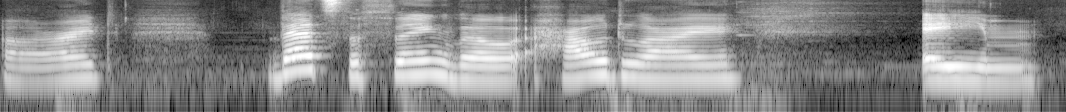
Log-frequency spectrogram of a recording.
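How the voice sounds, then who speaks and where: A woman's voice: a little high, extremely slow, clear, resonant tone. A woman game streamer giving casual live commentary, thinking aloud in a blunt, wry way.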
